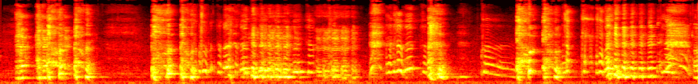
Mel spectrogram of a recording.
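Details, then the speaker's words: Mother's repeated short coughs, answered by a baby's bursts of laughter at the funny cough sound; plain coughing, possibly done on purpose to amuse. "기침하는 소리가 웃겨. 웃겨. 엄마 기침하는 게 웃겨."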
